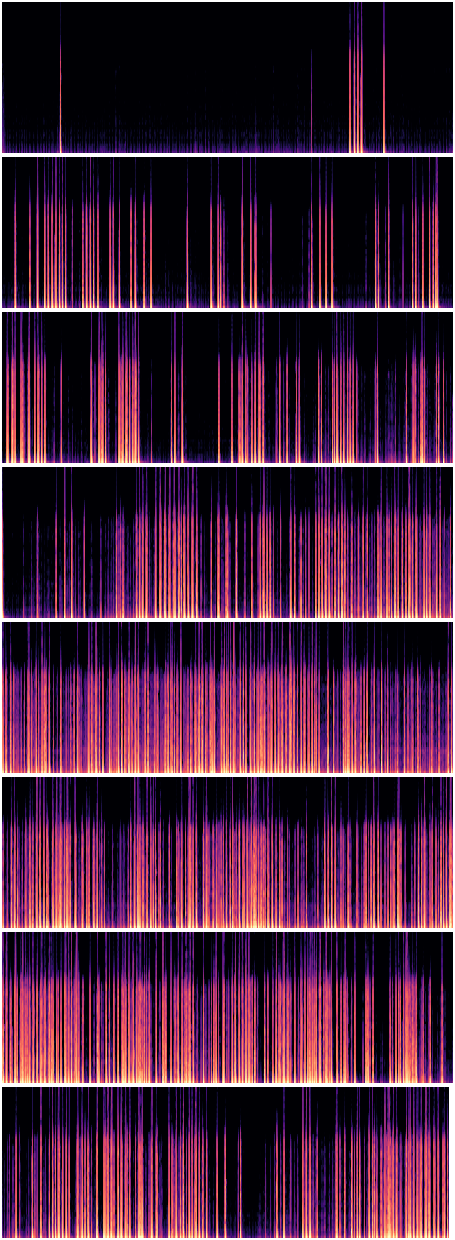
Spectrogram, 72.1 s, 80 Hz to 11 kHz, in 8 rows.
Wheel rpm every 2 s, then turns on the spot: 160, 230, 230, 230, 230, 240, 230, 230, 230, 240, 230, 230, 230, 230, 220, 200, 190, 210, 230, 230, 240, 230, 230, 230, 230, 240, 230, 230, 230, 230, 240, 230, 230, 230, 230, 230.
none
